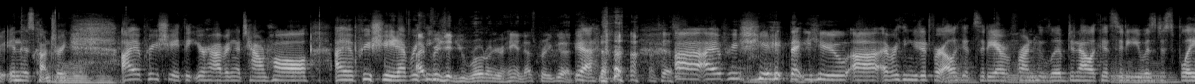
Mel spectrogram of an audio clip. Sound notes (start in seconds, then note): 5.8 laughter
